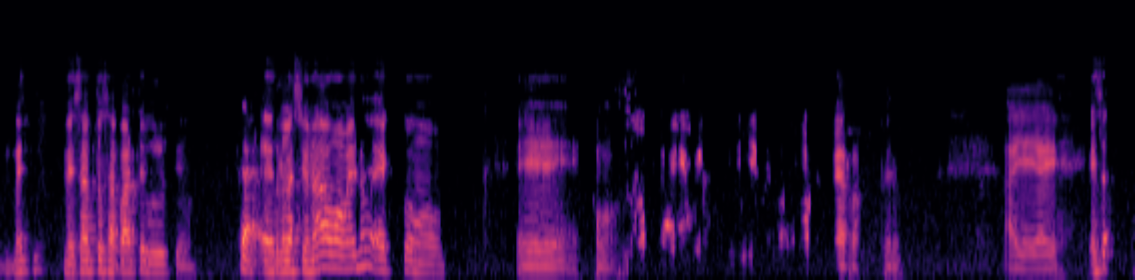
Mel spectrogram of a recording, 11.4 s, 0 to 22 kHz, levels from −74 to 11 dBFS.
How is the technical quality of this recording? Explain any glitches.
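Two related echo-canceller faults appear in the middle of this speech recording, both clustered around 6 to 8 seconds.

From 6.18 to 6.47 s, the other side's voice is leaking through: loudspeaker echo the canceller likely failed to remove slips in as a second voice, roughly 10 dB under the talker.

From 6.5 to 8.38 s, speech is suppressed in double talk: with both sides overlapping, the canceller likely clamped everything down, so the talker's voice collapses by as much as about 40 dB across roughly two seconds.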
